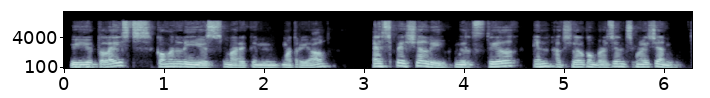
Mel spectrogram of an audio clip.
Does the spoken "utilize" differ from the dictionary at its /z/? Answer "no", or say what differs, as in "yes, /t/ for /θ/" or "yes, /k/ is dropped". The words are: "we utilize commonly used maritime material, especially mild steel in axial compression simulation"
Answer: yes, /s/ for /z/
